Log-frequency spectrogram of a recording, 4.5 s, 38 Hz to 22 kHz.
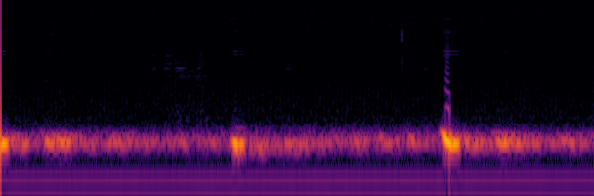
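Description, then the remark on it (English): Fin whale calls sped up tenfold: a steady low droning hum with two short pulses, the second a sharp downward-sweeping chirp, with no talking. “These are fin whale calls that have been sped up 10 times so they're audible to the human ear.”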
